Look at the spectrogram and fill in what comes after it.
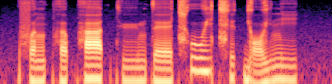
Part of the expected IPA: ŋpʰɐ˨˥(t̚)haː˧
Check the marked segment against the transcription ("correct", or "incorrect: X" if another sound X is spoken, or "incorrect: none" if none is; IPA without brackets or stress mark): incorrect: p̚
